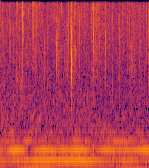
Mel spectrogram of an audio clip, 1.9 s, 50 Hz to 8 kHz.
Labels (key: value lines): label: biophony, midshipman
recorder: SoundTrap 500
